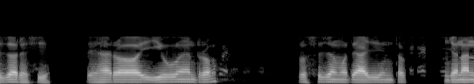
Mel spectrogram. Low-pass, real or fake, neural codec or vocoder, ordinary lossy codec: 3.6 kHz; real; none; none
